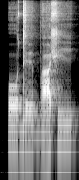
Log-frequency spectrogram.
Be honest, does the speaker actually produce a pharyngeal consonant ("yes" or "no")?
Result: no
